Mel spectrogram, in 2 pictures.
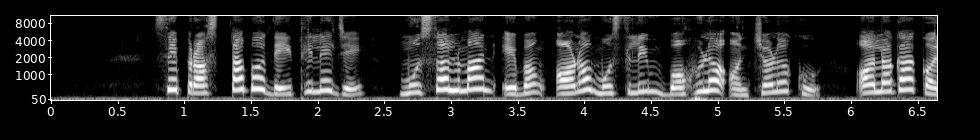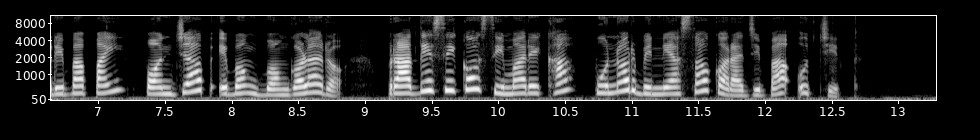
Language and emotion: Odia, neutral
